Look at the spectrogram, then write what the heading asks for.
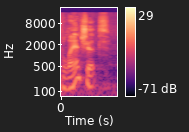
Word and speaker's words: Blanchett: I know it's pronounced Blanchett.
